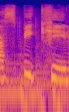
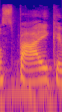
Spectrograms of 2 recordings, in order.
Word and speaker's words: Spike: Eccolo qua, Spicchi, lui stesso prende in giro un po' gli italiani per come pronunciano Spike. Evidentemente quelli che conosce lui dicono Spicchi.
